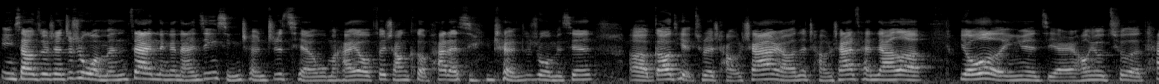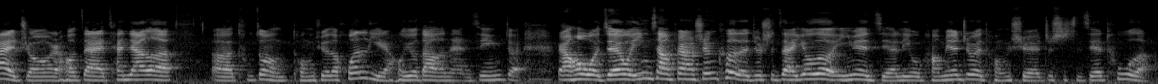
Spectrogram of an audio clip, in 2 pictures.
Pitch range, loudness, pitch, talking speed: 190-230 Hz, -27 LUFS, 210 Hz, 305 characters per minute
